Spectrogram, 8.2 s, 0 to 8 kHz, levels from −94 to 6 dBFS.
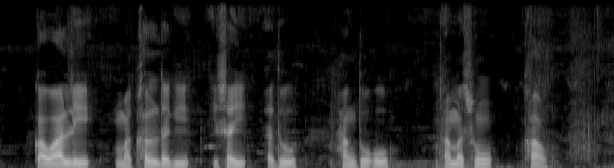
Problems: background sounds at intervals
